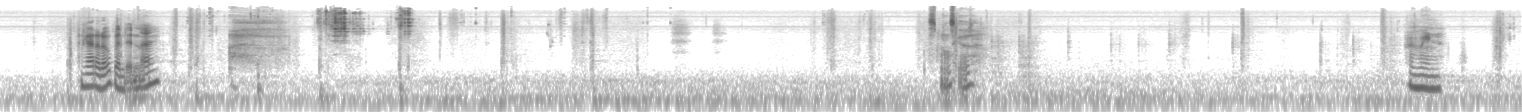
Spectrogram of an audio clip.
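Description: A second young woman answers calmly, close by.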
